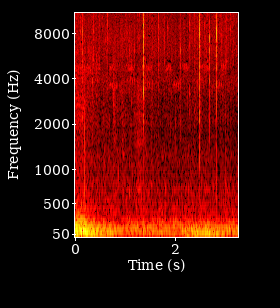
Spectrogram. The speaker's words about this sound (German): Herzlich willkommen am Laberfeuer. Ich mache euch das Feuer schon mal an. So.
